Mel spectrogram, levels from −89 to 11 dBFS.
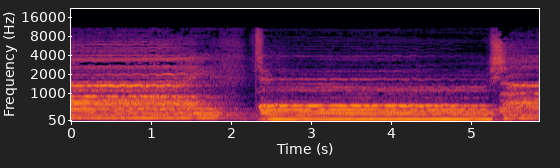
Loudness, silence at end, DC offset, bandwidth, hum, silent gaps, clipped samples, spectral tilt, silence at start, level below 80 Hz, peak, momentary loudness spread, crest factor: -17 LUFS; 0 s; under 0.1%; 11 kHz; none; none; under 0.1%; -6.5 dB/octave; 0 s; -30 dBFS; -4 dBFS; 5 LU; 12 dB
